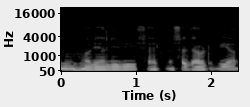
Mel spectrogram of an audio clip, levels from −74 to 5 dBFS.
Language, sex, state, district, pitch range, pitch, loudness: Garhwali, male, Uttarakhand, Tehri Garhwal, 110-120 Hz, 110 Hz, -31 LUFS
